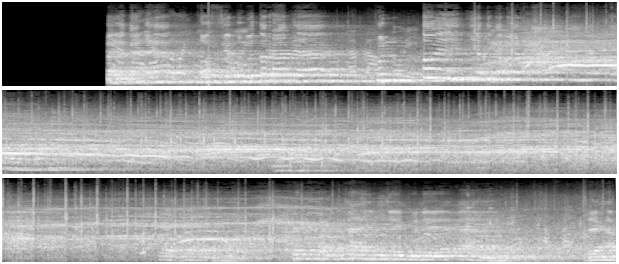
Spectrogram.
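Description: A crowd claps and cheers in a large echoing hall.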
